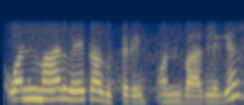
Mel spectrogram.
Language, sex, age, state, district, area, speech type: Kannada, female, 45-60, Karnataka, Bellary, urban, conversation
